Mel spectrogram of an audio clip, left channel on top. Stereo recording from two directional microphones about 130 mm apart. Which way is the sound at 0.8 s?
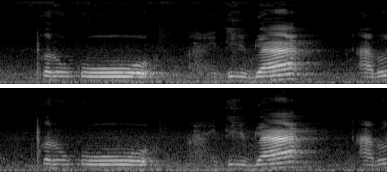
25° left (ahead or behind).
